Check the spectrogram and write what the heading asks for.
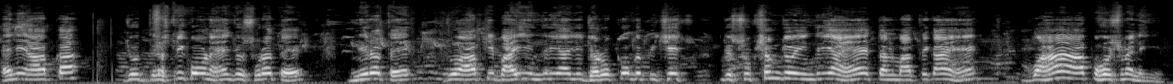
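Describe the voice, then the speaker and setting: A man's voice: extremely high pitch, a bit bright. A man giving a spiritual satsang discourse, explaining each term by repeating and defining it. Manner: slow, explains terms by repeating and defining them. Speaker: spiritual teacher.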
